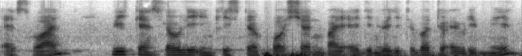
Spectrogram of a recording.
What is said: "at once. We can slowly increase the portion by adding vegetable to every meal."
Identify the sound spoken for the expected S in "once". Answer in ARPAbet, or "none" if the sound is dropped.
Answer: none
